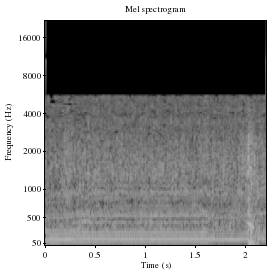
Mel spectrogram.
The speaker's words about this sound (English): The smallest birds, they take their name from the humming sound made by their rapid wing beats. Darting from flower to flower, the hummer poises in midair.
